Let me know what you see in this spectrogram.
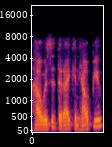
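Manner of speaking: question-like rising lift on the final word you. Describing the disliked habit of raising voice at sentence end: question-like rise on 'help you'. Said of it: "raise their voice at the end of the sentence".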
